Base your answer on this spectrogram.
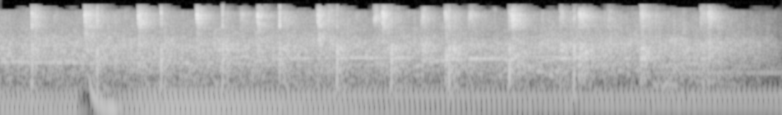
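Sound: audience applause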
